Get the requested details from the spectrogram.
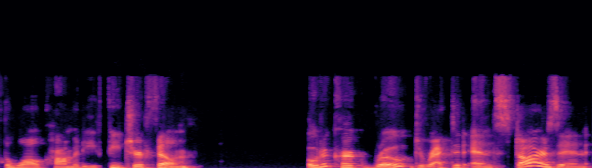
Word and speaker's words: Oedekerk: Is that how you say his name? – I actually I thought it was Odenkirk, but I think you actually probably said it right. Oedekerk.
